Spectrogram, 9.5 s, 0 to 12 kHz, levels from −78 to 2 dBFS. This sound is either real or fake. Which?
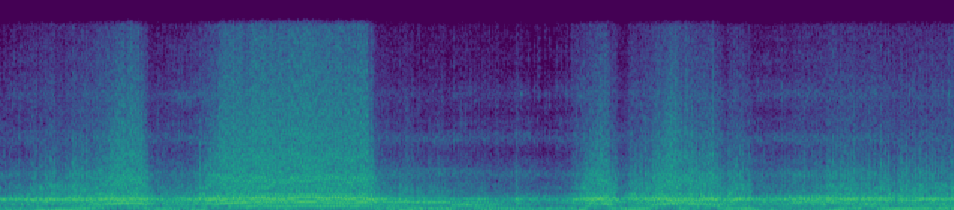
real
